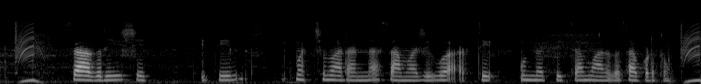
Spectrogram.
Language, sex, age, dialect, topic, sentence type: Marathi, male, 36-40, Standard Marathi, agriculture, statement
